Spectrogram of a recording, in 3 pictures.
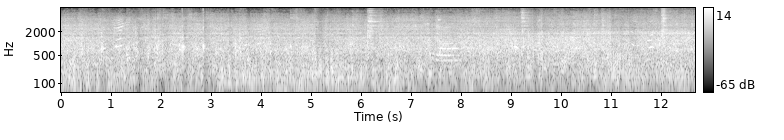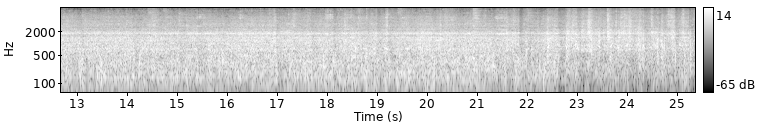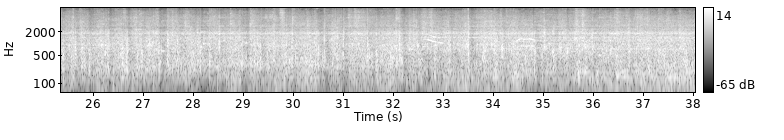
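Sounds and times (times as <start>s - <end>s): clickety-clack over rail joints: 0.0s - 38.0s
train wheels rumbling on rails: 0.0s - 38.0s.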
